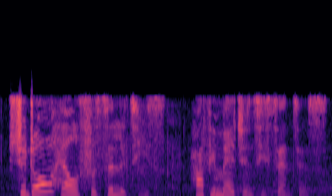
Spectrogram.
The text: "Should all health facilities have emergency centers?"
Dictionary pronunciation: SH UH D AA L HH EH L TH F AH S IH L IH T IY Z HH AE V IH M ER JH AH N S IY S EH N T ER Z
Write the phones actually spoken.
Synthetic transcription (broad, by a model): SH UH D AA L HH EH L TH F AH S IH L IH T IY Z HH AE V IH M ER JH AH N S IY S EH N T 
